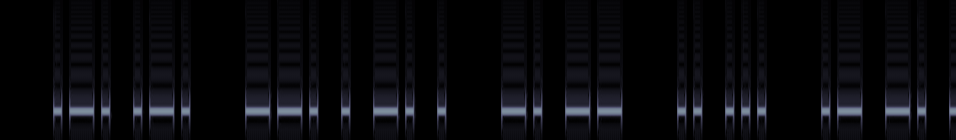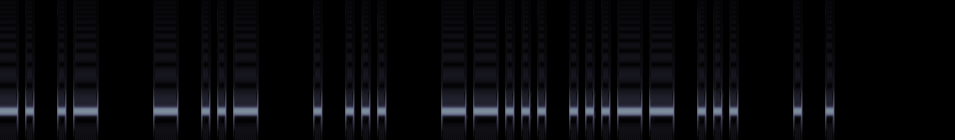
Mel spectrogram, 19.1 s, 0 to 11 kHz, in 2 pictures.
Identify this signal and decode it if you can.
Morse code, heard as a keyed tone, about 15 wpm, 700 Hz. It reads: RR GENE NM IS ANNA TU ES 73S EE
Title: SOTA QSO Practice 15wpm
